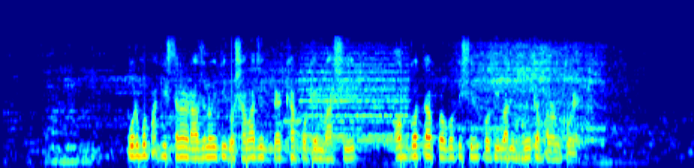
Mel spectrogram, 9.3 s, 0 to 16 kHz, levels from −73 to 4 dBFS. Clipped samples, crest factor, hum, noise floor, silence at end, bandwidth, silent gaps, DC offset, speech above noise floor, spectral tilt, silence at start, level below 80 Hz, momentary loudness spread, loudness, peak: under 0.1%; 20 dB; none; -63 dBFS; 1.15 s; 8 kHz; none; under 0.1%; 40 dB; -5.5 dB/octave; 0.6 s; -56 dBFS; 15 LU; -24 LUFS; -4 dBFS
